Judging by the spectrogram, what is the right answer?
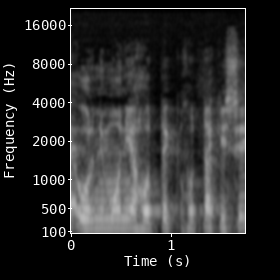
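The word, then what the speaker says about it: pneumonia: इसके बाद नेक्स्ट जो बीमारी है निमोनिया भाई, निमोनिया, इसमें पी साइलेंट है इसलिए पहले लिखा जाता है भाई निमोनिया।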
